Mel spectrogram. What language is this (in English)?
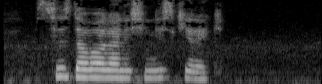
Uzbek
